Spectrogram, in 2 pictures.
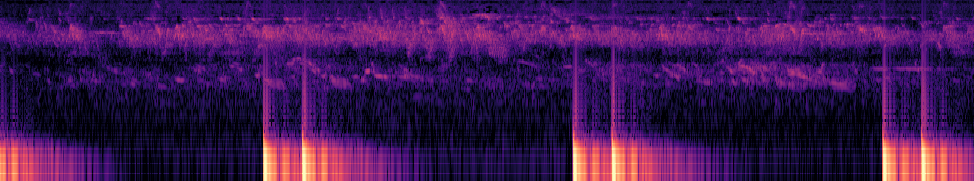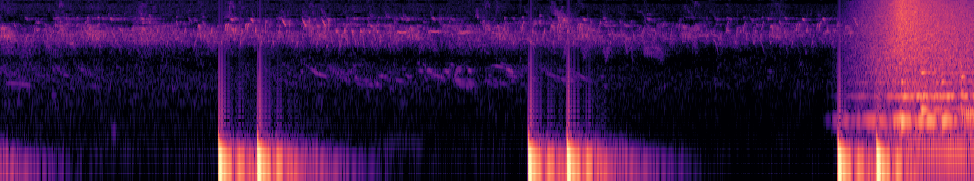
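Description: Heartbeat sound effect: a deep double thump repeating about every three seconds, five times, over faint high chirping like distant birds.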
